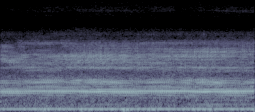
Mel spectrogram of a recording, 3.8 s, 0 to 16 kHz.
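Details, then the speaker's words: Acer Predator Helios 300 PH315-53 gaming laptop (i7-10750H, RTX 2060), about a year old, idle with nothing open: CPU and GPU fans at lowest speed around 2200–2300 rpm give a constant mid-pitched hum with faint throb from dust-laden fan blades; cleaning reduced it. "the only problem with this one is the fan it's freaking annoying especially when you work at night"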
